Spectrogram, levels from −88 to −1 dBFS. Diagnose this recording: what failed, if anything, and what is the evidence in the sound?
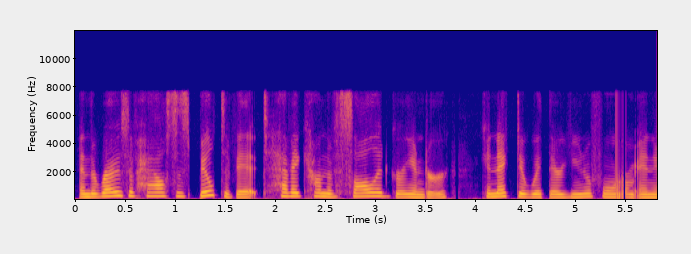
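The network dropped packets on an ADPCM call. At 3.80 to 3.92 s, about 40 ms of speech vanishes into a hard-edged silent gap, roughly four packets' worth. At 5.41 to 5.54 s, about 70 ms goes missing in scattered holes across 100 ms, the longest run 30 ms. Each gap is filled with silence. The receiving decoder's adaptive predictor and step size lose track of the sender's, so speech returns slightly distorted before settling. The G.722 wideband coding itself carries faint or no damage.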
